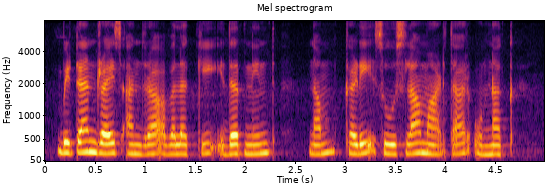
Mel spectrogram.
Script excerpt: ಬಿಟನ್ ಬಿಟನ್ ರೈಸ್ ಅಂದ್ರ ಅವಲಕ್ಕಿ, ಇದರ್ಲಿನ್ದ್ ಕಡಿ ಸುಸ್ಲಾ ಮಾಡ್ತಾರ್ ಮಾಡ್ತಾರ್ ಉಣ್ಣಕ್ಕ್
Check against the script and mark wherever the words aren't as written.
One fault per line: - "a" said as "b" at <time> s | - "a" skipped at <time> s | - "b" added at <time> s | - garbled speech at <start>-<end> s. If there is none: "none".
- "ಬಿಟನ್" skipped at 0.5 s
- "ನಮ್" added at 2.6 s
- "ಮಾಡ್ತಾರ್" skipped at 4.3 s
